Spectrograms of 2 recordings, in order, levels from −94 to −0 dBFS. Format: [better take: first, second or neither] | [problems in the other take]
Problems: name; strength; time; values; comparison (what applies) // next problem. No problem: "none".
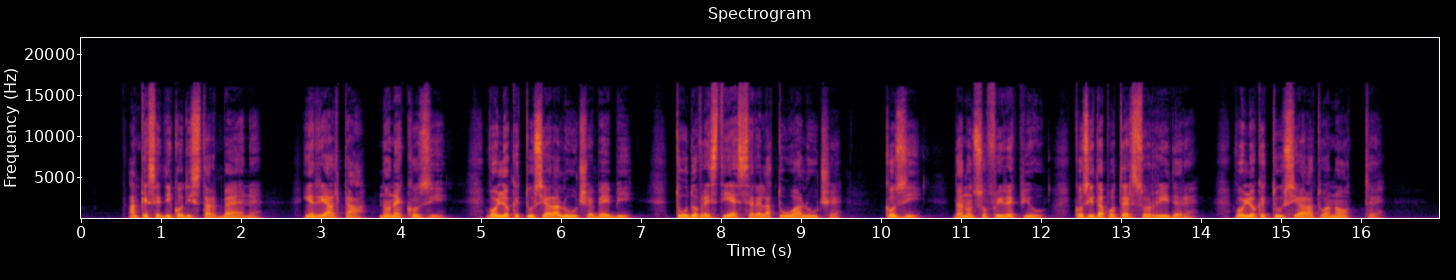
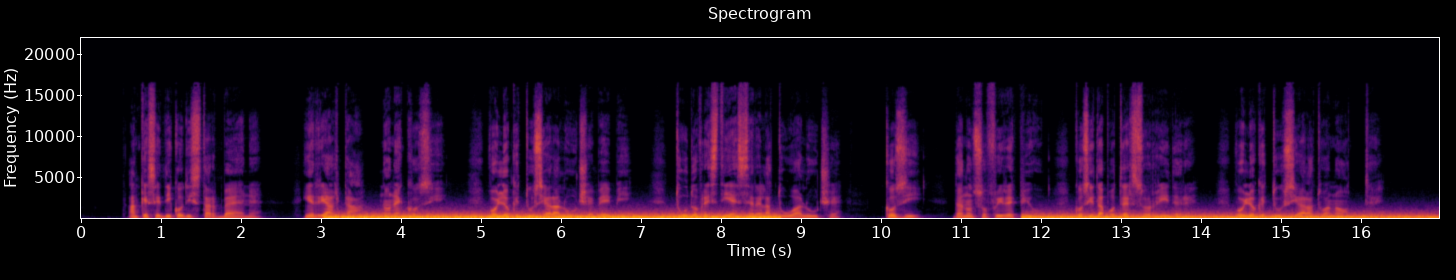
first | wind noise on the microphone; heavy; from 3 to 9 s and from 12 s on; 2 dB above the speech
